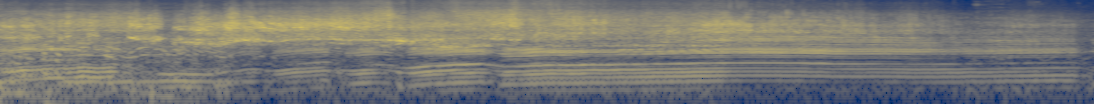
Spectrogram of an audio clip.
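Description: Drift car's engine revving hard, its pitch swooping up and down and then held high, while the rear tyres screech as the car slides sideways through a corner in a cloud of tyre smoke. The sound fades near the end as the car moves away.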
